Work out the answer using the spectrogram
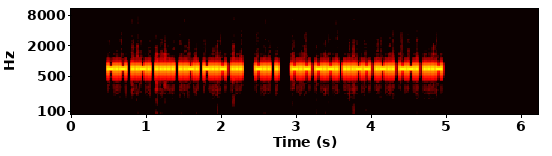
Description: Morse code, heard as a keyed tone, about 46 wpm, 700 Hz. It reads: KF5FXS DE KC3LGV
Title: USA Callsign DE Callsign - 6 Characters - 45wpm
